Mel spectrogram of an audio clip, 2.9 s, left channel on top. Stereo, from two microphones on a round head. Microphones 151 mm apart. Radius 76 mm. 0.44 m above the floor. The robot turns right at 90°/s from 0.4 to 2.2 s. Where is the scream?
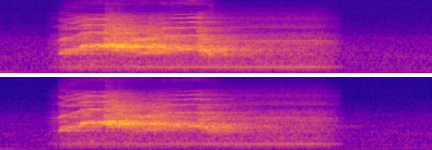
30° right, 1.9 m; by 1.5 s 70° left, 1.9 m.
